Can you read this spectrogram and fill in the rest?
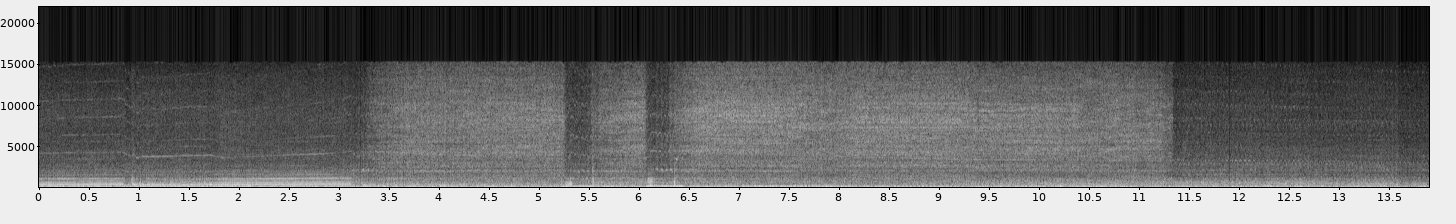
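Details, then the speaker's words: Supercharged Kawasaki H2 on road test with newly fitted Turbosmart blow-off valve: revs climb, then loud airy hiss when throttle closes as boost pressure left in the plenum is dumped; normal operation. "listen to that that is the pressure because this is supercharged obviously when you go on the power when you boost it up the boost pressure increases goes through the plenum into your uh inlets whatever and when you close the throttle that boost is still there"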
